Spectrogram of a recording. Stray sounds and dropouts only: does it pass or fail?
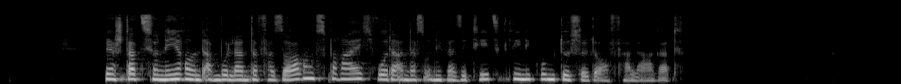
pass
